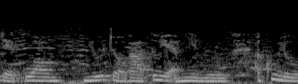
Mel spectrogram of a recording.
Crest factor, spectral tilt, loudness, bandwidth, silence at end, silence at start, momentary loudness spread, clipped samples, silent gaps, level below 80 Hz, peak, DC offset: 12 dB; -6.5 dB/octave; -29 LUFS; 5.4 kHz; 0 s; 0 s; 4 LU; under 0.1%; none; -50 dBFS; -16 dBFS; under 0.1%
